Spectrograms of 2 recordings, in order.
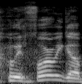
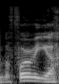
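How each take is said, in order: First: Before we go, much louder and higher with a laugh; laughing call. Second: Said in the usual way. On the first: Real, not acted. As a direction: laugh and shout it out to stop the ending. Repeats call to stop stream.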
